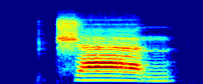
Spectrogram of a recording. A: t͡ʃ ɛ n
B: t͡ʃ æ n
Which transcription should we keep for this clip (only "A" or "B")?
B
